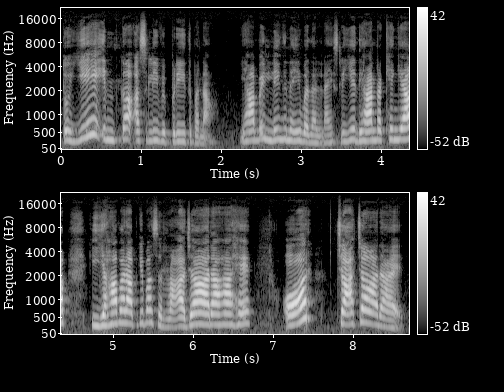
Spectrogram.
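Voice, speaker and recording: Leading an online lesson for young children, a young woman speaks at a moderate pace in a high, sharp-toned voice. Patient and repetitive, she frequently poses questions to the class.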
